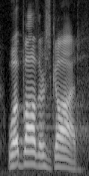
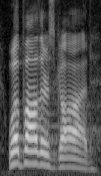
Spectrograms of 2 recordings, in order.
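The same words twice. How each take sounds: First: "bothers" hit loud and falling; stress on bothers. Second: "bothers" loud, slowed down; slow stress on bothers. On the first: Preacher emphasizing the better question with "bothers" stressed. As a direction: lean hard on "bothers". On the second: Preacher repeating the key question slowly, stressing "bothers". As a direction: say "What bothers God" slowly, pressing "bothers". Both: Shown as a demonstration. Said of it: "Here's a better question".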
